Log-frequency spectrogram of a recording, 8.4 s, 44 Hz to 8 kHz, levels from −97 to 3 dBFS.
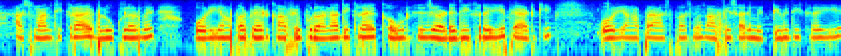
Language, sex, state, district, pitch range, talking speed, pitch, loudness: Maithili, female, Bihar, Samastipur, 240-255 Hz, 240 wpm, 245 Hz, -17 LUFS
